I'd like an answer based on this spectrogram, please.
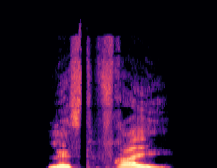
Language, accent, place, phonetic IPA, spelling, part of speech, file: German, Germany, Berlin, [ˌlɛst ˈfʁaɪ̯], lässt frei, verb, De-lässt frei.ogg
- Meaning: second/third-person singular present of freilassen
